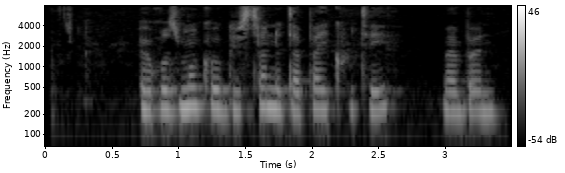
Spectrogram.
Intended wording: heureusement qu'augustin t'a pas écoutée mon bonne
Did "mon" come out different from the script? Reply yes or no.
yes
